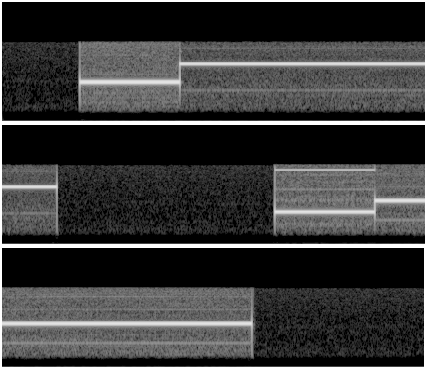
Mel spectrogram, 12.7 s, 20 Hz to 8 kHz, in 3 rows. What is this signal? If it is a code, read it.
Two-tone page, heard as a one-second tone, then a three-second tone, about 1010 then 1600 Hz, about 830 then 1120 Hz. It is heard from 0.8 to 11.0 s.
